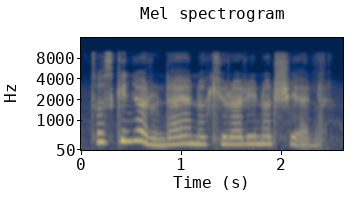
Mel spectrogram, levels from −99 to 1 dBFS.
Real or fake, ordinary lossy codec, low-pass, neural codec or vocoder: real; none; 9.9 kHz; none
